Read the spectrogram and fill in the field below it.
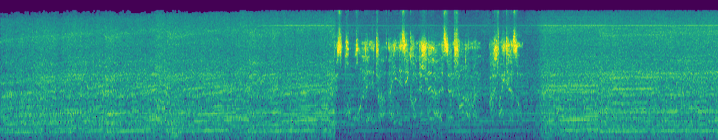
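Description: A racing car engine screams at high revs, rising in pitch and dropping with each gear change.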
